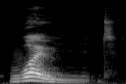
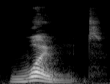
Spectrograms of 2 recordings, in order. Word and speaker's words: won't: Now, the difficulty that my client was having was he was prolonging the sound through his nose, so it was sounding like this. N't, n't, n't. And in the word, it was won't, won't, won't. Okay? We don't want that.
